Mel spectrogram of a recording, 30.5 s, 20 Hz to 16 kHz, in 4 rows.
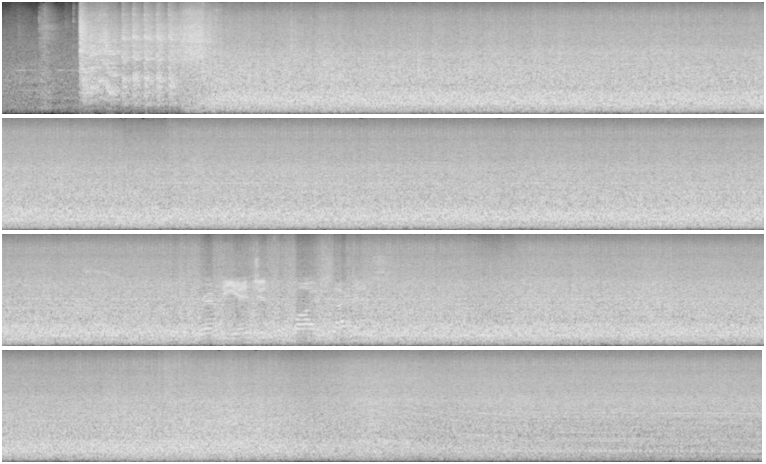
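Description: Toyota 4Runner engine started with the hood open: it catches about a second in and then idles steadily, a little quieter near the end. It is started to run a charging-system test on a battery the tester has just failed.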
